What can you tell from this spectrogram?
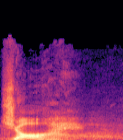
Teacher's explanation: When they talk about joy, they say it with a deep, sort of breathy voice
